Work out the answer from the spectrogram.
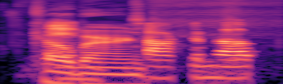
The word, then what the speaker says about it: Cockburn: about Kofi Cockburn and the guy I can't pronounce his name. Coburn.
